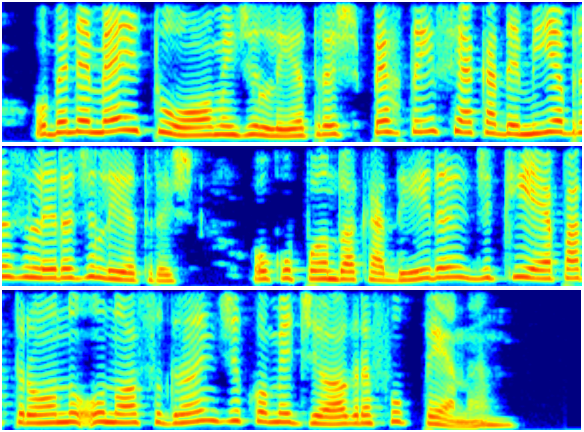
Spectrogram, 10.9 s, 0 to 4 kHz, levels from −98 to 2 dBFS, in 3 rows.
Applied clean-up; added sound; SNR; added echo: none; none; none; none.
